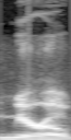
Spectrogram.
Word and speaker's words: Miro: But I saw LinkedIn posts where the LinkedIn profile for Miro, they commented on someone asking about that and they were like Miro rhymes with hero.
